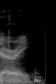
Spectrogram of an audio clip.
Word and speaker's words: Durry: The band Dury. I think I'm saying that right. – Dury? – Brother. – Like Dury. – D-U-R-R-Y? Yes. Like a cigarette? – Correct. Yes.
